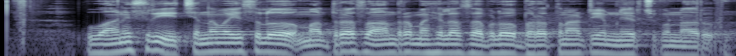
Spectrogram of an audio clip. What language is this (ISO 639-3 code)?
tel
